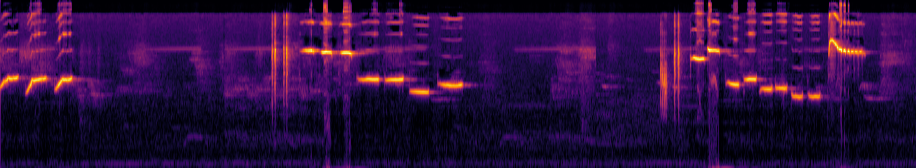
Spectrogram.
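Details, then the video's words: Brown-chested jungle flycatcher song used to stimulate another bird to sing: bursts of clear, high whistled notes sliding downward in short descending runs, separated by quiet pauses, with faint sharp clicks. "Kicauan SRDC Bali Gacor Merangsang srdc Bahan agar cepat Ngeplong Gacor"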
